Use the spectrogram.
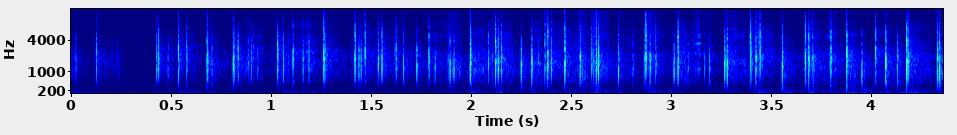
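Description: Long pink fingernails and fingertips tap and scratch quickly on the flat inner bottom of an open, empty, shallow white cardboard box. The result is a rapid, dense run of short, dry clicks and papery scrapes, mostly bright and midrange, with almost no low end and no ring after each tap.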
